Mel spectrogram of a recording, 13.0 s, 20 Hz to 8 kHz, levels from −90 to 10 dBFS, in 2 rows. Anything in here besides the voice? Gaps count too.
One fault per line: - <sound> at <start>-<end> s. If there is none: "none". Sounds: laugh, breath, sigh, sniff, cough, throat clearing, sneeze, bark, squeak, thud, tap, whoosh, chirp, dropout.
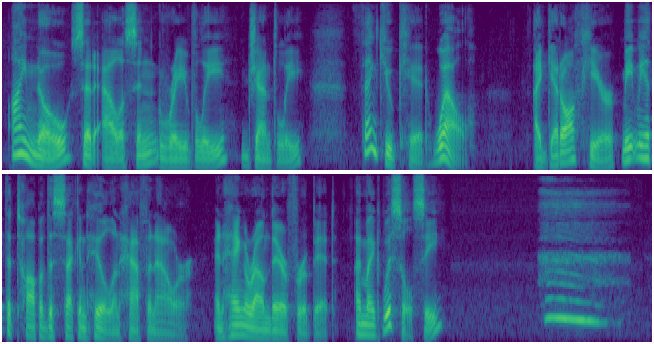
- sigh at 11.9-12.8 s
